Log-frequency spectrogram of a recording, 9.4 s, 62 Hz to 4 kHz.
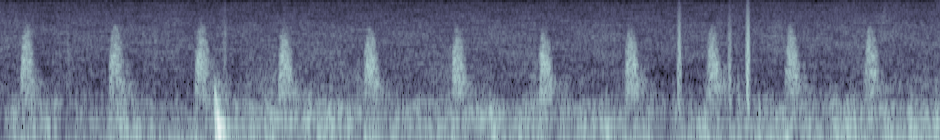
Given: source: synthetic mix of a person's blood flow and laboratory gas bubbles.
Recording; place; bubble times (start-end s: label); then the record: Doppler ultrasound of blood flow; subclavian vein
9.37-9.41 s: bubbles
From the record:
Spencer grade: 1 (occasional bubble signal discernible with the cardiac motion signal, with majority of cardiac periods free of bubbles); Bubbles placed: anywhere in the cardiac cycle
